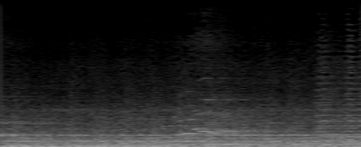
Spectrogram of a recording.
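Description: Show music playing continuously, with a short sliding high sound about a second and a half in.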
